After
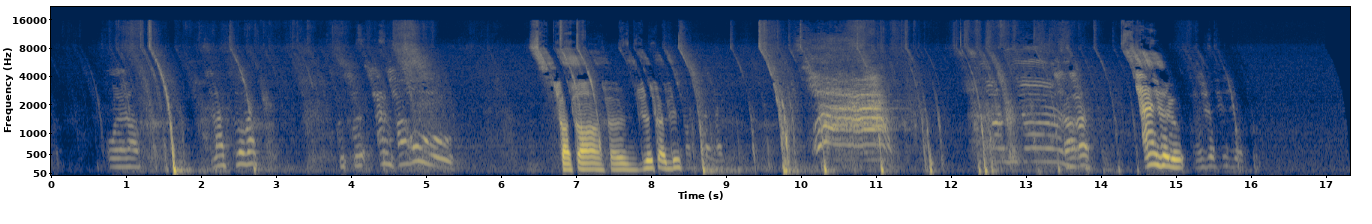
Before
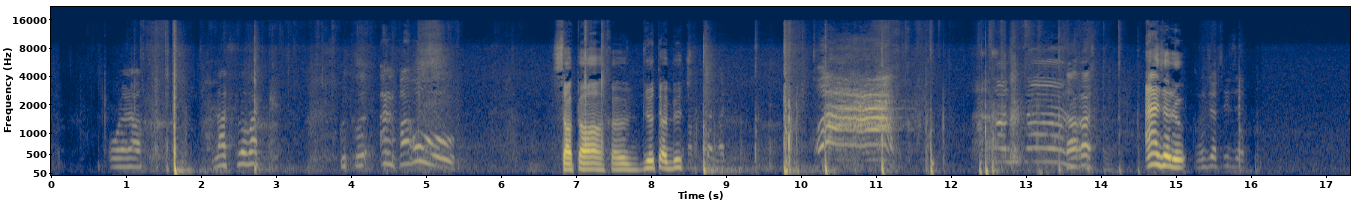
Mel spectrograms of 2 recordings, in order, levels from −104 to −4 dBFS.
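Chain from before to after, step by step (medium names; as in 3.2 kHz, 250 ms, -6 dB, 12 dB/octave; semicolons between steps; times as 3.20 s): delay that grows with frequency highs early, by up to 330 ms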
